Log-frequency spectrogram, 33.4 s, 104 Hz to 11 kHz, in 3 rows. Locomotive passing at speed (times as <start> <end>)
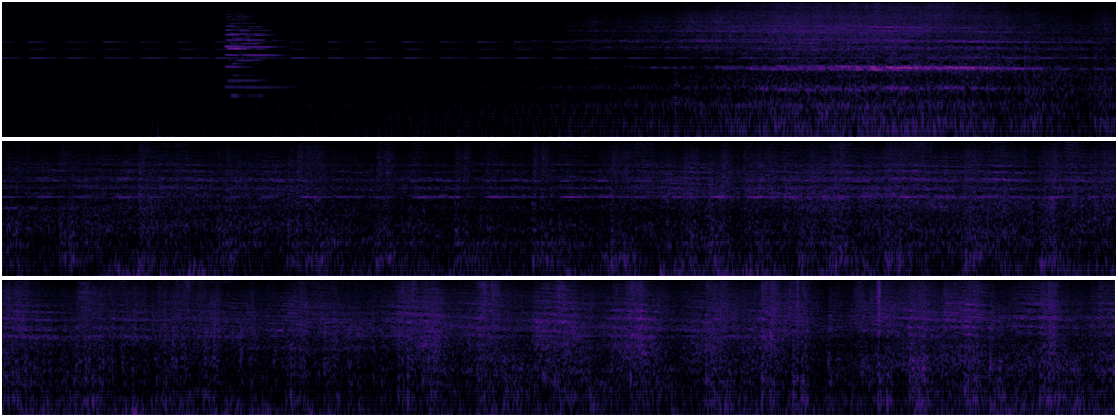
6.0 15.9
